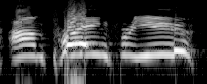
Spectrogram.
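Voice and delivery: slow, tender, earnest assurance; gentle encouragement. Retold or imitated. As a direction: lean in and say it kindly. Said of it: "he would say".

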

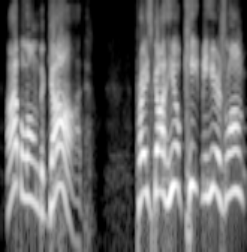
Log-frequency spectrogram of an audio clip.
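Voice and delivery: loud, rising pulpit preaching; fervent preacher exhorting the crowd; preaching at full force. Acted. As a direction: drive it home to the congregation.

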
